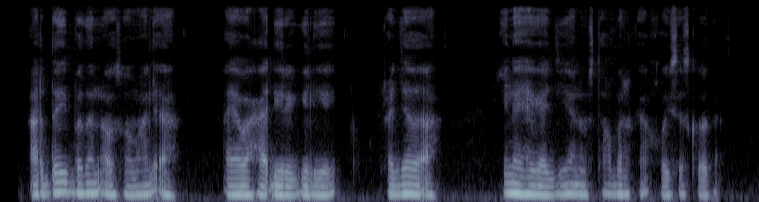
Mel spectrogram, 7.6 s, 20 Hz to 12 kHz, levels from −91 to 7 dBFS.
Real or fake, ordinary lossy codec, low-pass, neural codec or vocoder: real; none; 10.8 kHz; none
